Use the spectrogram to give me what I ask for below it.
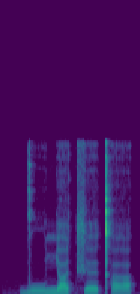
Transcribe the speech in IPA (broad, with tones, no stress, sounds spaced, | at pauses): ɡ uː˨ ɲ a˦ t͡ʃ ɛ˨ kʰ a˨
